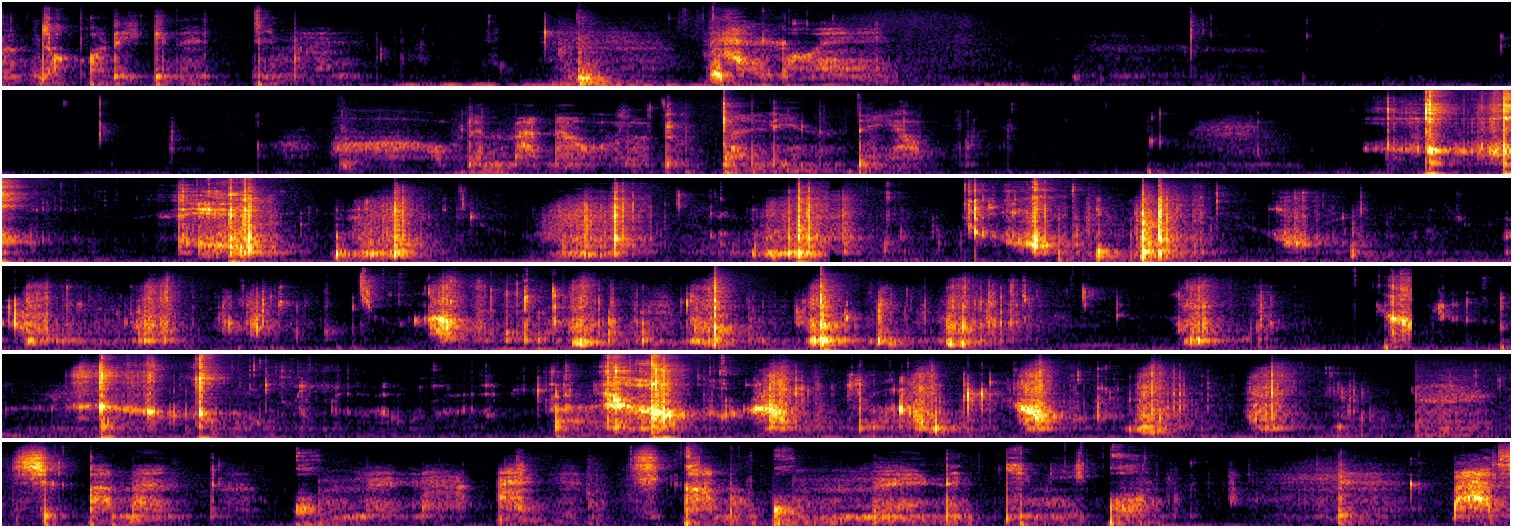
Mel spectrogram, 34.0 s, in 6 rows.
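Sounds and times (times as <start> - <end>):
crunching candy coating: 10.7 - 27.9
chewing: 10.8 - 27.8.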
